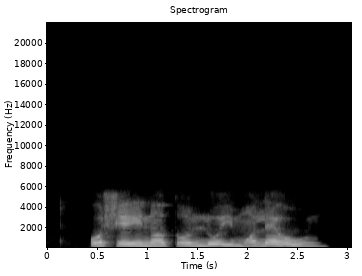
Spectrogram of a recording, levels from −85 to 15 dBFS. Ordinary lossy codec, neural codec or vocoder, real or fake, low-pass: Opus, 32 kbps; none; real; 5.4 kHz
